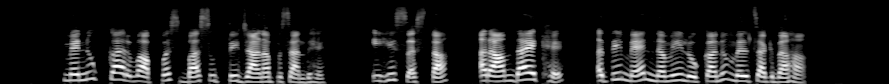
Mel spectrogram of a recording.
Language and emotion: Punjabi, happy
